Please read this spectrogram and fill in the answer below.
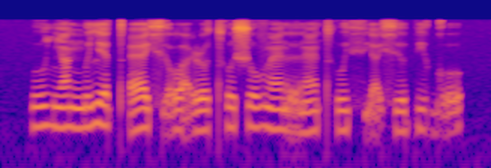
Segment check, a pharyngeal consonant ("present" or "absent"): absent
